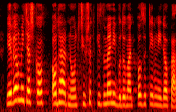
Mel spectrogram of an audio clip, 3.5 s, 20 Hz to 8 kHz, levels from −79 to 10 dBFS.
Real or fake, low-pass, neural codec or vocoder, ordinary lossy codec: fake; 7.2 kHz; codec, 16 kHz, 2 kbps, X-Codec, HuBERT features, trained on LibriSpeech; none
